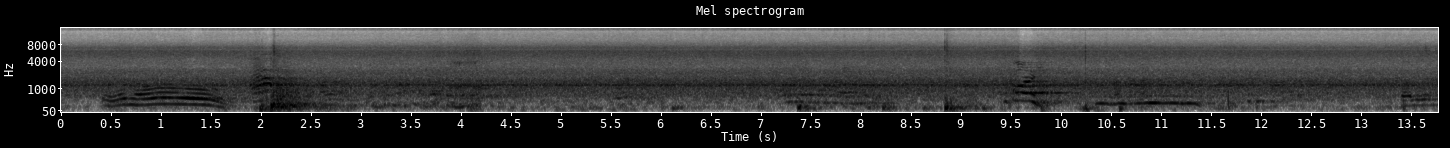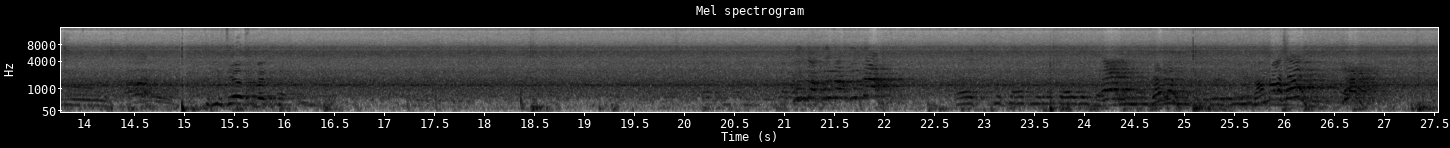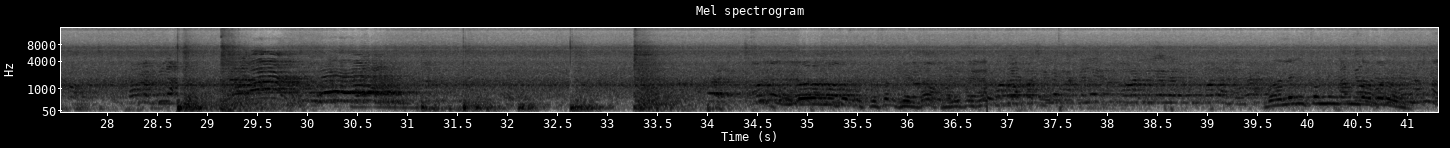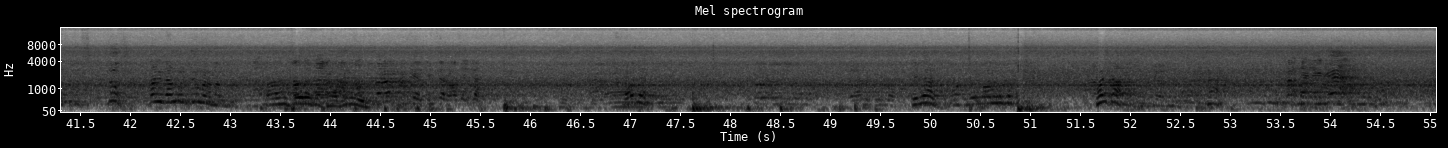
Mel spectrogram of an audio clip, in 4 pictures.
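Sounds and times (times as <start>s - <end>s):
steady background hiss: 0.0s - 55.0s
players shouting: 20.7s - 32.8s, 33.4s - 35.9s
sharp knocks: 31.1s - 33.8s.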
